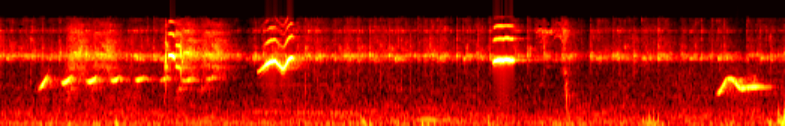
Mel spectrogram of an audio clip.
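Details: Talking male Indian ringneck parakeets giving a short series of stepped whistled notes, then brief twisting shrill squawks and a sharp clipped note, ending with a falling whistle, over soft background rustle.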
